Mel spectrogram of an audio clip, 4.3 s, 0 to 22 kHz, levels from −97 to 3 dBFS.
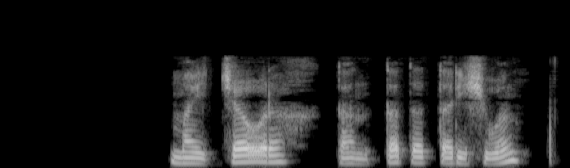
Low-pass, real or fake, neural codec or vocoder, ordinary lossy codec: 5.4 kHz; real; none; MP3, 48 kbps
